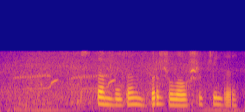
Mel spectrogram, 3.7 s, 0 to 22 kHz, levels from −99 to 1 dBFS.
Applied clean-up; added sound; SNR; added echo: none; Bird + Train; 14 dB; none.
